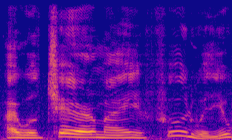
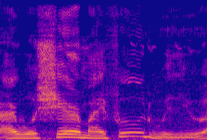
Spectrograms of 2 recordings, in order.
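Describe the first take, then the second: First: The word 'share' begins with a hard ch sound. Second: The word 'share' begins with a soft sh sound. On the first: The food will be sat down for someone. The speaker calls it wrong. "I will say, ... which is totally nonsense" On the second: The food will be given to others. The speaker calls it right. "instead of saying share"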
